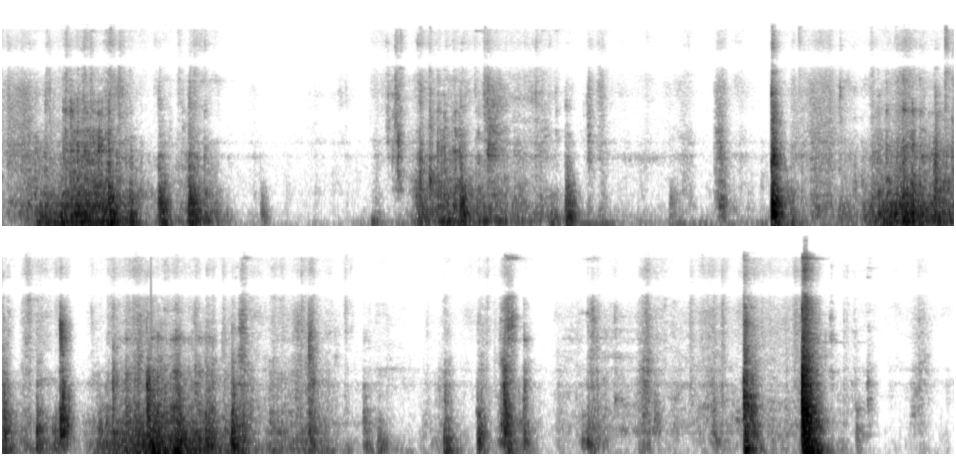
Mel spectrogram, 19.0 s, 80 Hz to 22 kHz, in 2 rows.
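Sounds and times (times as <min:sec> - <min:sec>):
sliding and rubbing: 0:08.0 - 0:13.0.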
